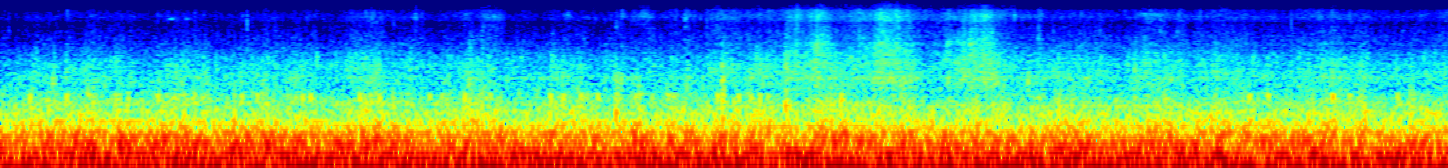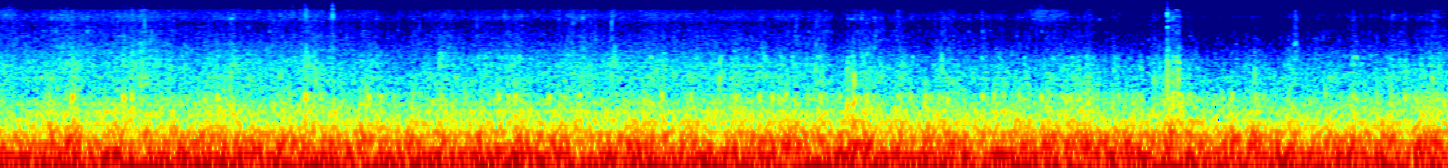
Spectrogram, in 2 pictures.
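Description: Tyres crunch and rattle over a rough gravel track.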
